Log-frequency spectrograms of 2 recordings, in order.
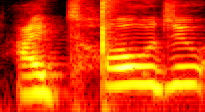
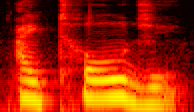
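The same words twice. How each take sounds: First: Loud told-you. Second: Told you again, dropped to a murmur; a soft, satisfied I told you; quiet told you. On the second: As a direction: let it fade into a soft murmur. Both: Real, not acted. Repeating I told you, fading.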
